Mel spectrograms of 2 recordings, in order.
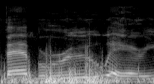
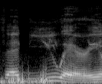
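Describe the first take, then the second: First: The word is said in a careful, full pronunciation. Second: The word is said in the common everyday pronunciation. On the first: The speaker calls it right. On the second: The speaker calls it wrong.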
